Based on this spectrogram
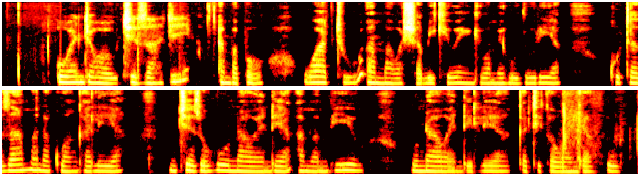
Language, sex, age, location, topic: Swahili, female, 18-24, Kisumu, government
